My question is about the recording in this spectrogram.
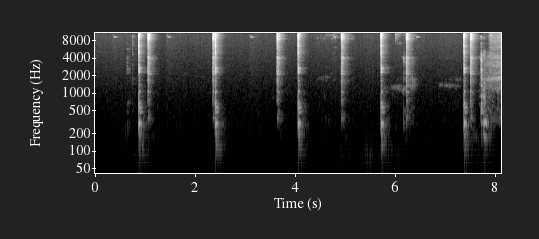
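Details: Repaired Gallagher MR2500/MR5000 fence energizer on a load, both lights flashing, about 35–38 output joules: sharp dry clicks roughly every second and a half, some doubled; normal pulsing under load.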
